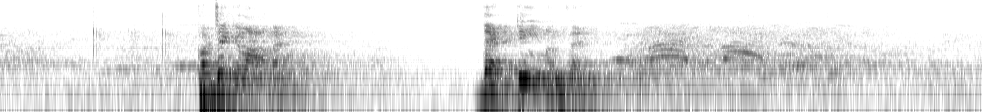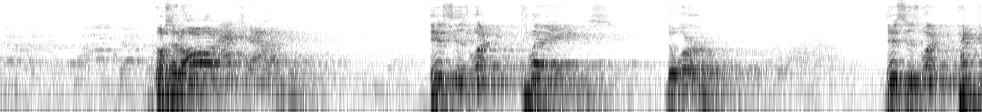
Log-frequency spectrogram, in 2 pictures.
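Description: A man preaches forcefully through a microphone and loudspeakers in a large echoing hall.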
